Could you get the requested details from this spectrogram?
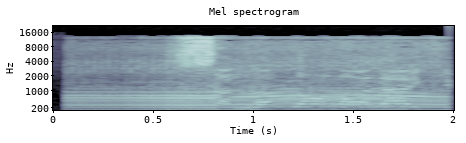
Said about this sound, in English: The voice may be distorted, the message it is sending crystal clear. In the dark and with an engine running in the background, a hand writes on the side of a suicide drone.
